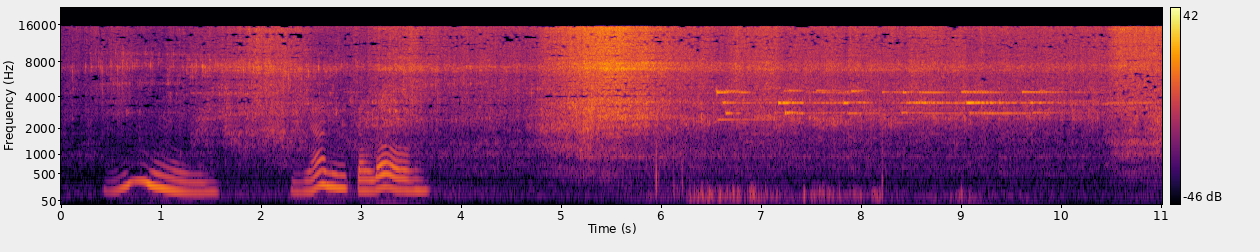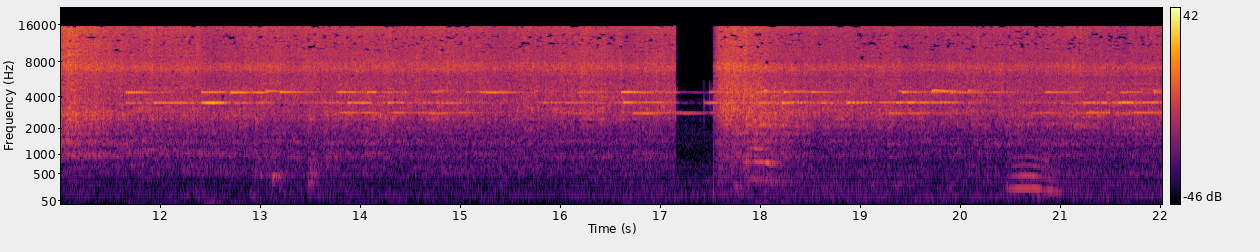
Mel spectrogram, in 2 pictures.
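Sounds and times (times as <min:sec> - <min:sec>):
omelette sizzling in oil: 0:00.0 - 0:22.0
faint high thin tones: 0:04.8 - 0:22.0.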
